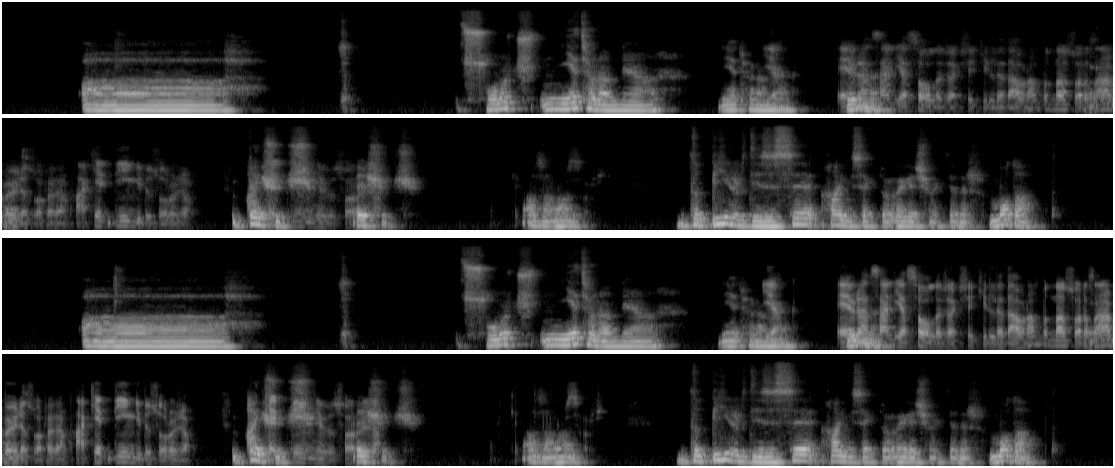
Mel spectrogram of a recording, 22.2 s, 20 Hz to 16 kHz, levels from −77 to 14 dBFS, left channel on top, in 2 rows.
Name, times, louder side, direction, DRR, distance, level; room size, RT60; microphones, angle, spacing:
voice 1, 0.8-2.6 4.6-6.7 7.2-7.9 8.4-8.8 11.1-11.3 13.4-14.2 14.6-15.2 16.3-16.9 17.9-21.6, left 1 dB, 15° left, 0.7 m, -22 dB
voice 2, 8.3-13.0 13.6-14.9 16.8-16.9, right 6 dB, 85° right, 0.7 m, -33 dB
3.6 x 3.3 x 4.1 m
head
